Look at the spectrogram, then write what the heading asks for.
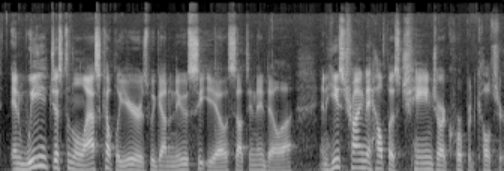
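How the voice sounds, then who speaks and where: Lively intonation marks this man's fairly quick delivery. He has an American accent and medium pitch. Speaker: tech designer and speaker. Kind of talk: talk to an audience. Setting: stage with audience. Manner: fast.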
